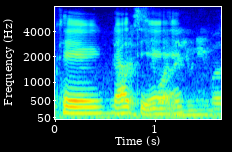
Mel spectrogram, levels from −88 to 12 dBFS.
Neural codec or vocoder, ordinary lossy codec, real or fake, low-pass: none; none; real; none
